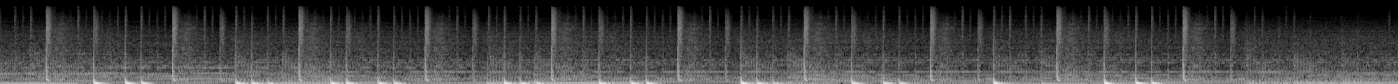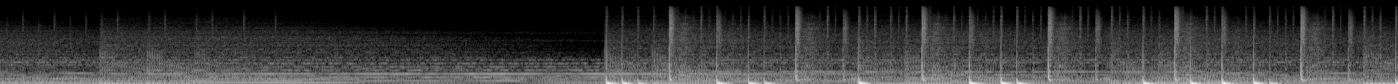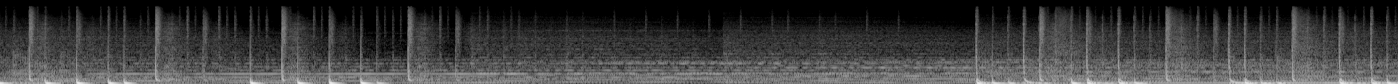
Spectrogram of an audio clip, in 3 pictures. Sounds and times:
Music: 0.0 - 41.9.

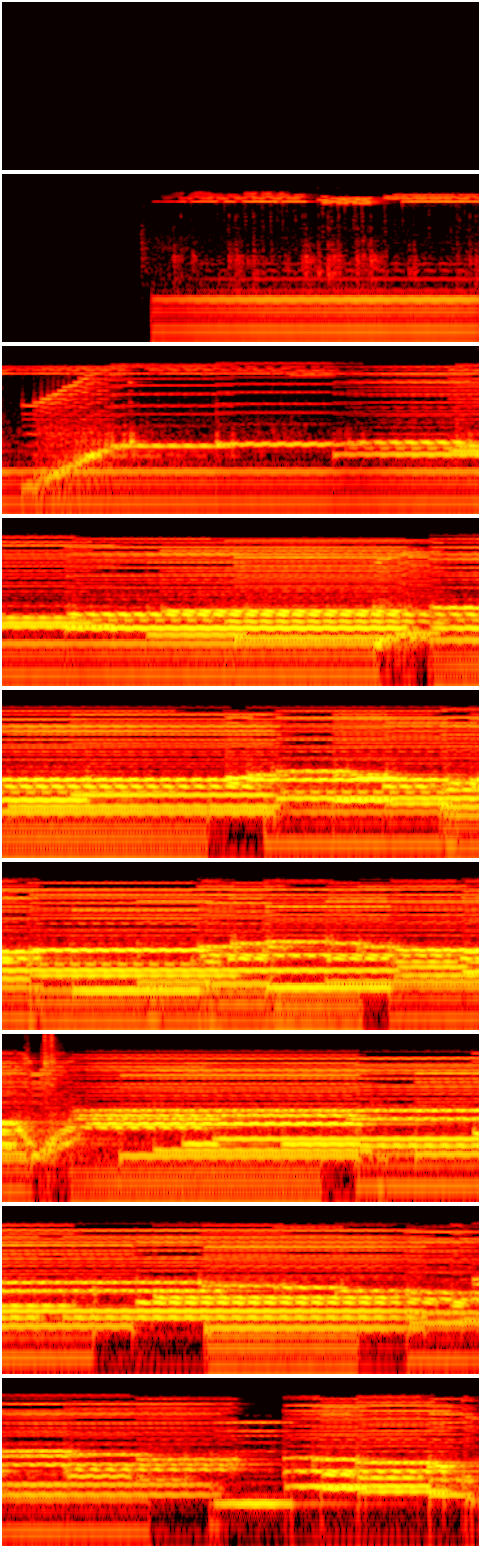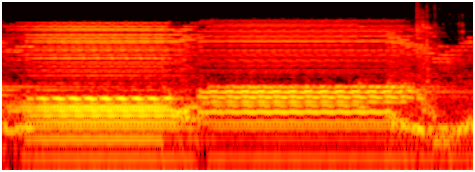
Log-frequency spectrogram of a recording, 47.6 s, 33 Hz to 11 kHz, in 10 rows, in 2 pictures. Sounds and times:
Music: 6.2 - 47.6
Harmonic: 6.3 - 47.6.

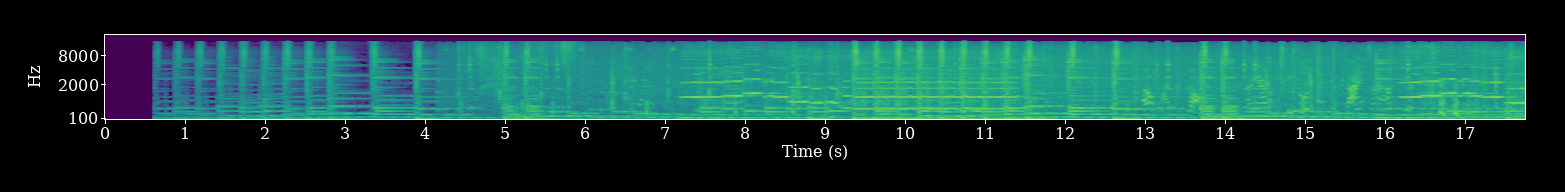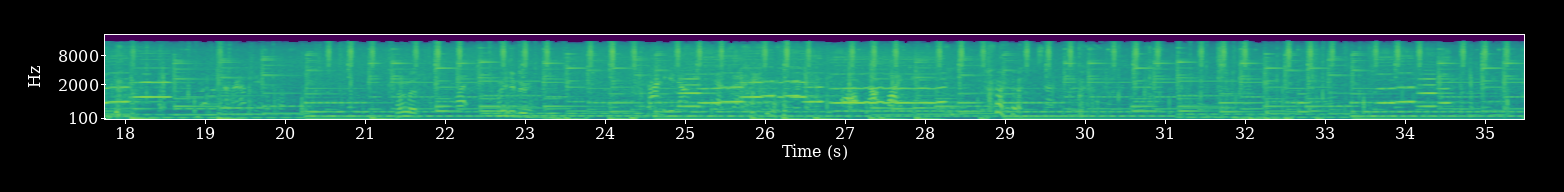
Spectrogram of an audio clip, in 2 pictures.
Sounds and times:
Music: 0.6 - 35.4.

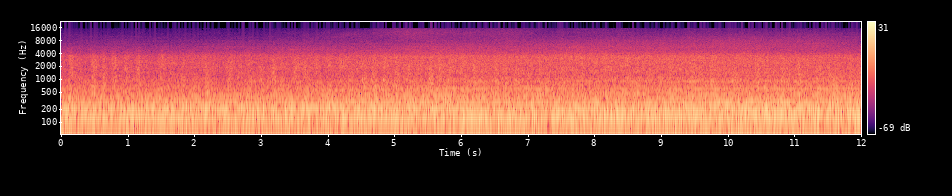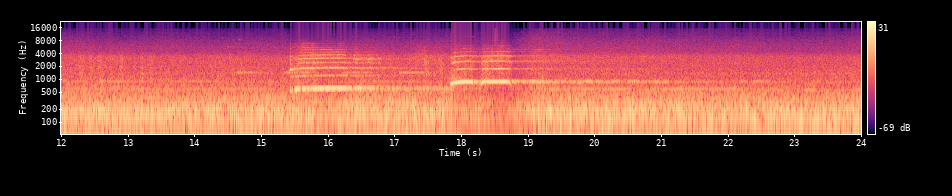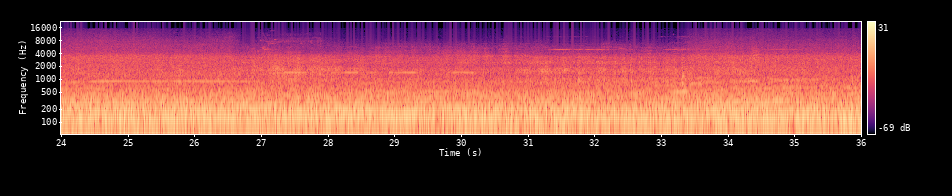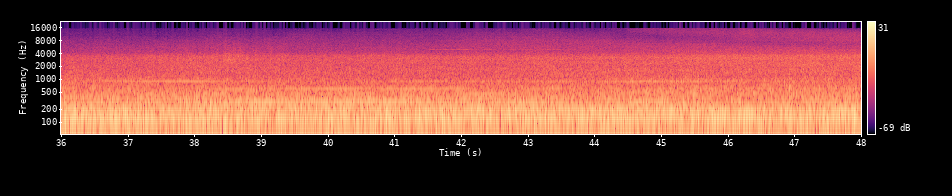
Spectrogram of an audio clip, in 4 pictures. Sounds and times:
Train whistle: 15.3 - 21.7.

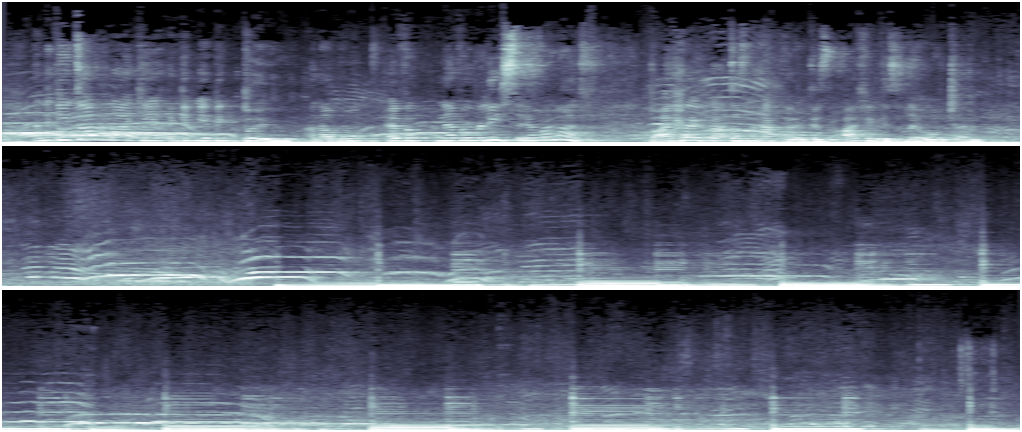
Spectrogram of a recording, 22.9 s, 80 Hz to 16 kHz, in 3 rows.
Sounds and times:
Music: 9.7 - 22.9.

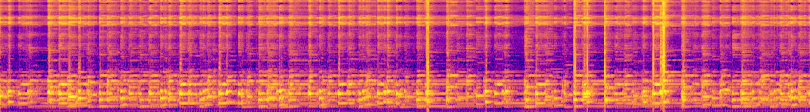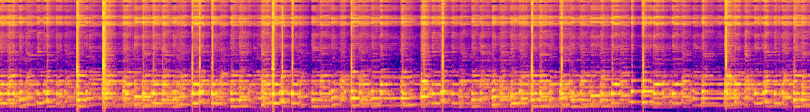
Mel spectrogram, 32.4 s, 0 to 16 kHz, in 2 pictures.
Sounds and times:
Banjo: 0.0 - 32.4.

